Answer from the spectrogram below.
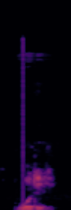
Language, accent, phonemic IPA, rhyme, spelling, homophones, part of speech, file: English, Southern England, /ˈwʊdi/, -ʊdi, woody, woodie, adjective / noun, LL-Q1860 (eng)-woody.wav
- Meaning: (adjective) 1. Covered in woods; wooded 2. Consisting of wood; resembling wood in appearance or texture 3. Belonging to the woods; sylvan 4. Non-herbaceous 5. Lignified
